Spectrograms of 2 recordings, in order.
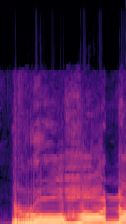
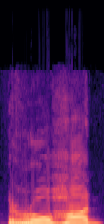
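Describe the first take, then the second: First: Rohan very slowly split as रो, ह, न; drawn-out teaching version of Rohan; syllable-by-syllable reading. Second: Said in the usual way. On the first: Shown as a demonstration. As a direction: stretch out every sound of Rohan. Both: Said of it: "Hindi पढ़ना लिखना".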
